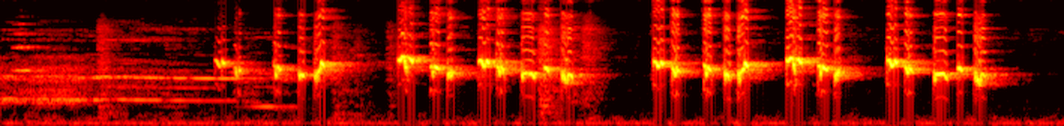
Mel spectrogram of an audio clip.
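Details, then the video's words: Sooty-headed bulbul in lively morning song, ropel and nembak style: after a faint steady whistled tone, a run of repeated bubbling, falling notes delivered in three quick bursts with brief pauses. "TRUCUKAN ROPEL NGECRUK, NEMBAK"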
